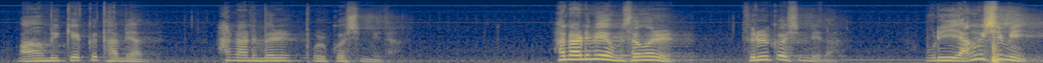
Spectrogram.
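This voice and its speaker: A man's voice: high voice, bright, forceful tone. A male pastor preaching a Sunday sermon in church, asking the congregation questions and telling stories with humorous asides. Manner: retells stories with acted quotes. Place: church, Sunday service video.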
